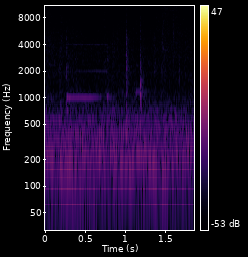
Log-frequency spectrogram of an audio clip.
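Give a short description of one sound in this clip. A lift button beeps as it is pressed.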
